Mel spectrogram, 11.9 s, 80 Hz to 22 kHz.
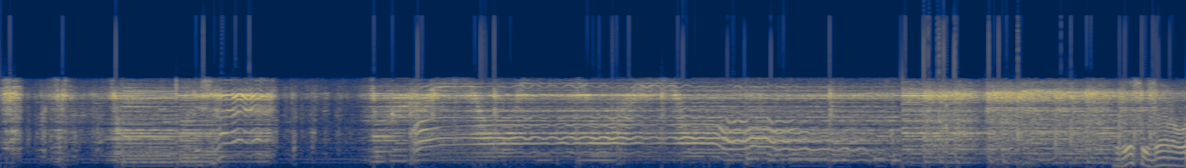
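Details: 1960 Arvin twin-speaker AM tube radio after IF transformer alignment at 455 kHz: music comes through clean and steady with muffled AM top end, no hum, crackle or fading; normal reception.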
